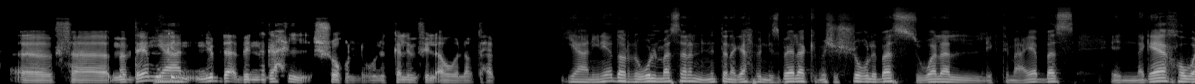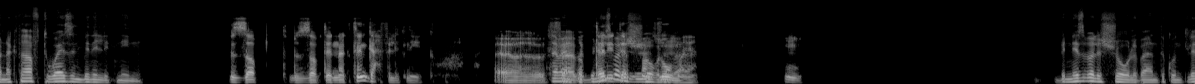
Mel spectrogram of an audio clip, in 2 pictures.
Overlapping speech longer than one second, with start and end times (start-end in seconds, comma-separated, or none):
17.5-18.9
